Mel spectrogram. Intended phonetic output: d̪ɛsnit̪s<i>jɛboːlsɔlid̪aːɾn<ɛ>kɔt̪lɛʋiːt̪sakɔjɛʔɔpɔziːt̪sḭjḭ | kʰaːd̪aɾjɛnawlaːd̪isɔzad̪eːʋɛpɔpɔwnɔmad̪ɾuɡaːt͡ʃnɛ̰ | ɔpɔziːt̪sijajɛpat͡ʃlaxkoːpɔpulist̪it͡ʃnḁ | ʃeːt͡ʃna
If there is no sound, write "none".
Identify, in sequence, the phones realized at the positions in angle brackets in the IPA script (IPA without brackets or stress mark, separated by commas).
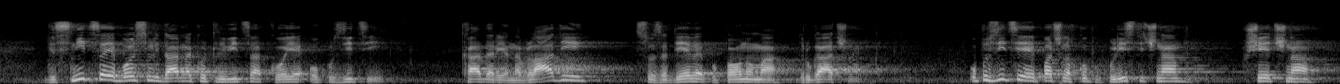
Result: a, a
